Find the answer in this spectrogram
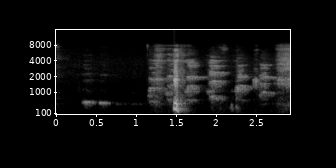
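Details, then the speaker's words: An adult woman holding in a sneeze in another room: two faint squeaky bursts followed by muffled snorting sounds, a stifled sneeze. "That's my wife trying to hold a sneeze in from the other room. And first of all, it scared me if you seen my face."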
